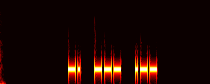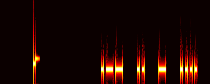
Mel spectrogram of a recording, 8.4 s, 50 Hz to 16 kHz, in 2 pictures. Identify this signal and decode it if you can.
Morse code, heard as a keyed tone, about 25 wpm, spaced as for 18 wpm, 700 Hz. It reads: NOW WITH
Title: 2x Character Spacing - Top 100 Words - 25wpm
